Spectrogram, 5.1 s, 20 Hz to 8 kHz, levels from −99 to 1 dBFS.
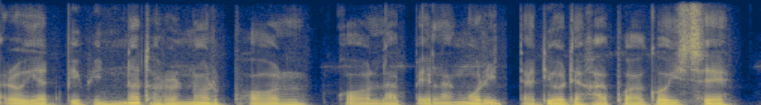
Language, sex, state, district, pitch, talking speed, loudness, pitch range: Assamese, male, Assam, Kamrup Metropolitan, 95 Hz, 140 wpm, -20 LUFS, 90-95 Hz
